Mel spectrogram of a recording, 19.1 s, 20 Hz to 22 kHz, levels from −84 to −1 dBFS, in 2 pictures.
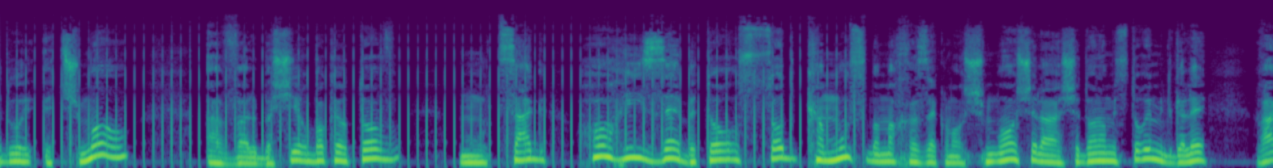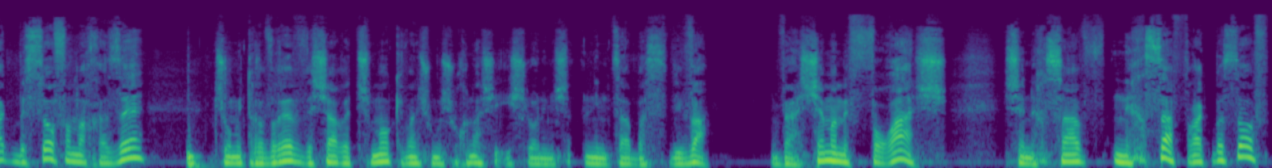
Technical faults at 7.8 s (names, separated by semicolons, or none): none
